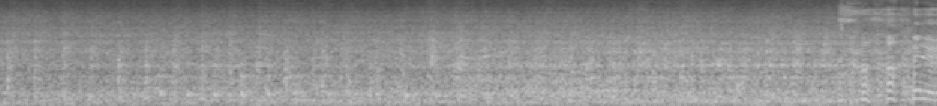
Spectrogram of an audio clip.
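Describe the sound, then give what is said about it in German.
A long freight train rumbles steadily past, a dense, continuous roar of wheels and rattling wagons with faint clickety-clack, holding loud throughout with no voices. “Das ist jetzt ein Güterzug, der ist mehr als schwarz, also da sehe ich wirklich gar nichts.”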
